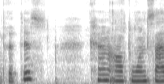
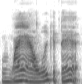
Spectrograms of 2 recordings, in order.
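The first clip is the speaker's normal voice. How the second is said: usual speaking voice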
